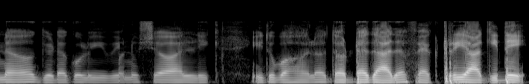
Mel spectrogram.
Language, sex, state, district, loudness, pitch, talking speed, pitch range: Kannada, male, Karnataka, Belgaum, -18 LUFS, 105 Hz, 125 wpm, 105-110 Hz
